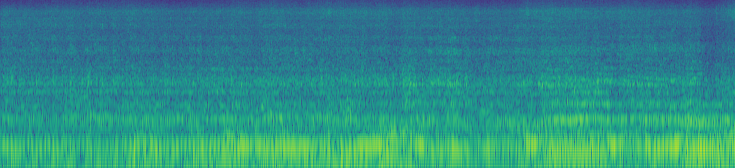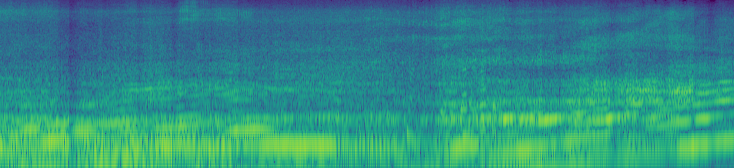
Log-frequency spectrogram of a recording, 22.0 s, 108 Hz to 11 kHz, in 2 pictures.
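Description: Ferrari F40's twin-turbo V8 running at low revs as the car pulls out, then revving up in rising sweeps as it accelerates away, about halfway through and again near the end.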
